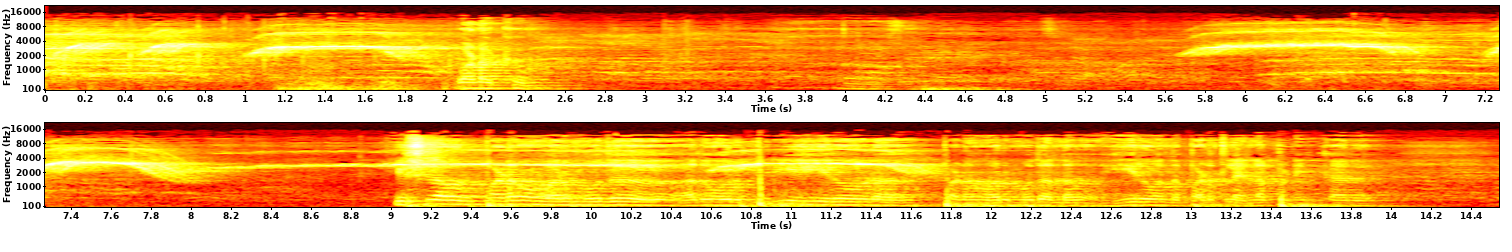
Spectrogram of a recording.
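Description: A man speaks into a microphone over loudspeakers, in a large echoing hall.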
